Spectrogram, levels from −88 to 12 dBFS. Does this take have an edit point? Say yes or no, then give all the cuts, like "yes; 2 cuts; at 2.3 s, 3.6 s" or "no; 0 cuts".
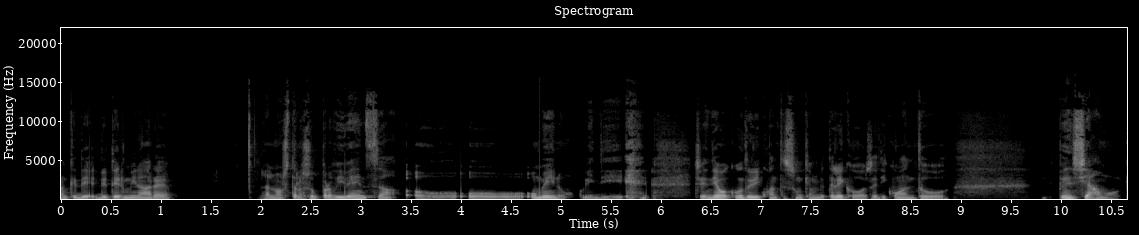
yes; 1 cut; at 7.0 s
